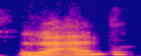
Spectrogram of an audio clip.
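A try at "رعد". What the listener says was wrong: Perfect. Rad.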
